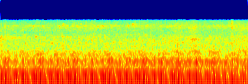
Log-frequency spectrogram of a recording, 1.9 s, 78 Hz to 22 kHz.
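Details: 1986 Cutlass Supreme, 305ci Chevrolet V8, cold start after sitting 60 days: lumpy uneven idle with occasional stumble, a cylinder cutting in and out; owner suspects bad plug wire or fouled plug, no black smoke or rich running.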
